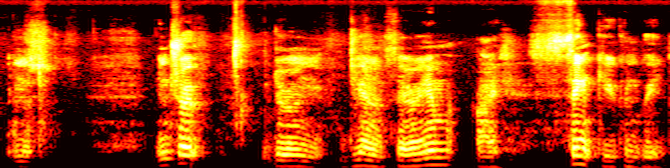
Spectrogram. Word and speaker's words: Deinotherium: It's pronounced Deinotherium, well, on this anyway.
